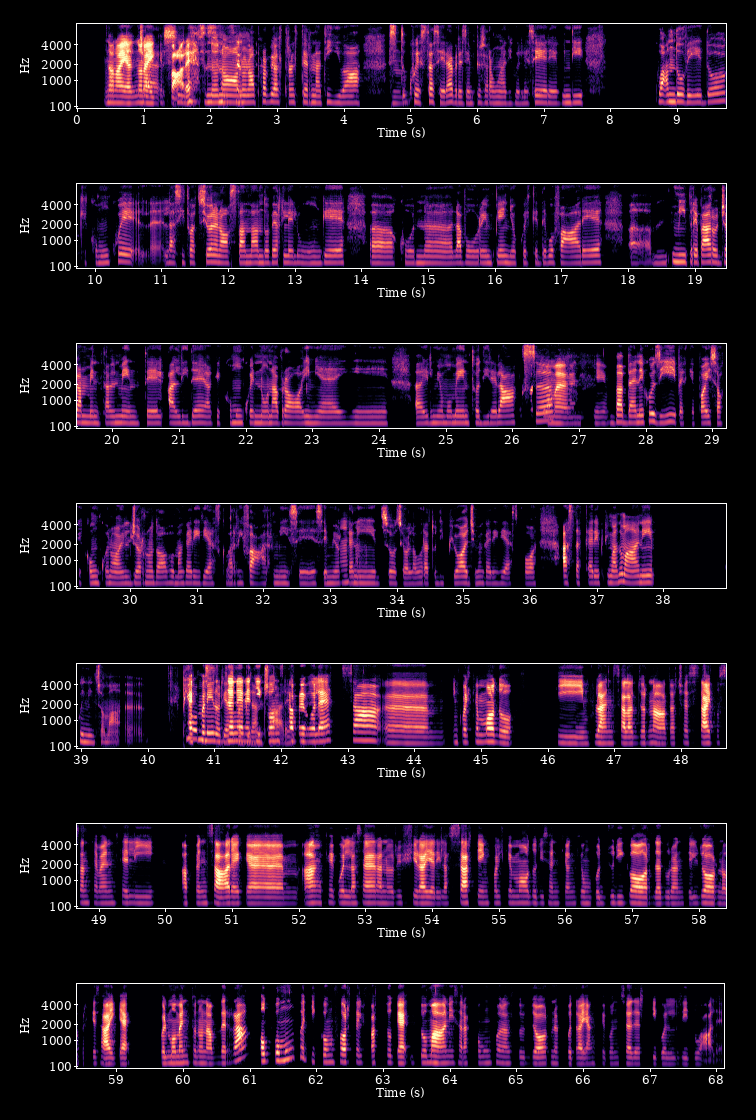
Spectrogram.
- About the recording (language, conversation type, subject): Italian, podcast, Qual è il tuo rituale serale per rilassarti?
- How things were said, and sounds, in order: "Cioè" said as "ceh"; laughing while speaking: "fare, sostanzialme"; "proprio" said as "propio"; "Cioè" said as "ceh"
